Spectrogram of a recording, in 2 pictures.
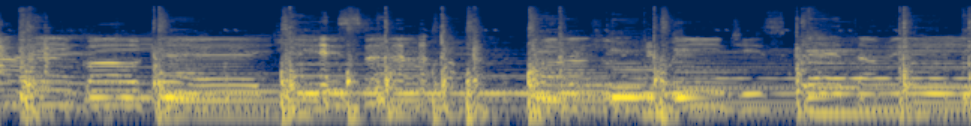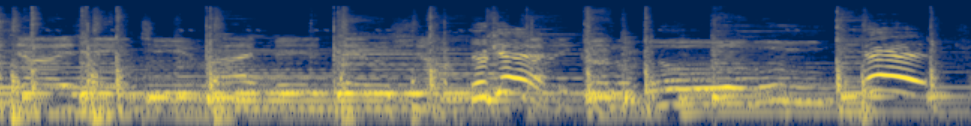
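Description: Acoustic guitar strummed steadily in chords, with men singing a romantic song along with it.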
